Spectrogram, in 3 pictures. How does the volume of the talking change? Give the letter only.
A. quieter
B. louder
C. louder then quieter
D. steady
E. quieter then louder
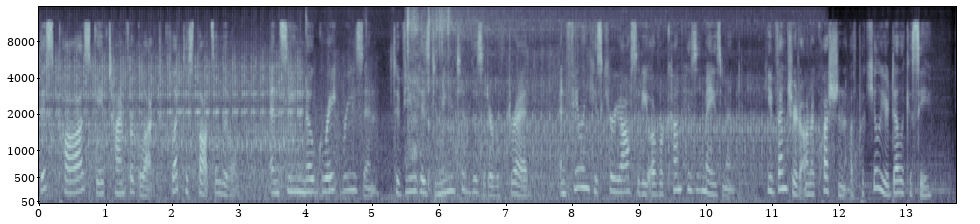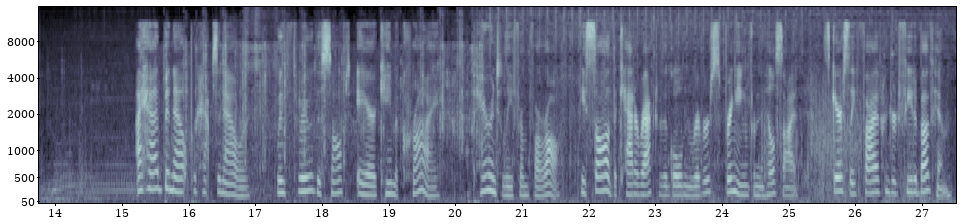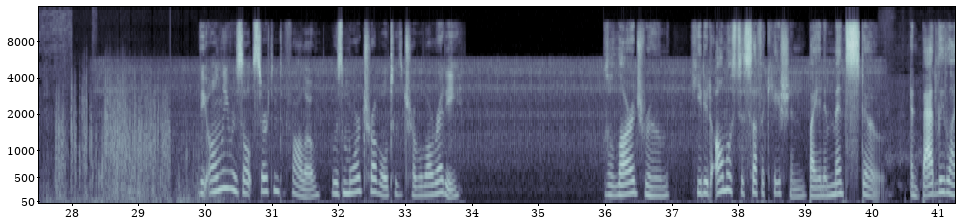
D.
